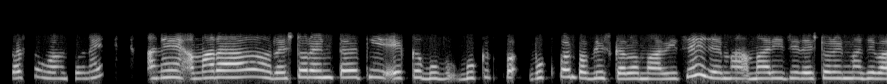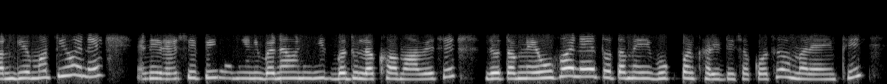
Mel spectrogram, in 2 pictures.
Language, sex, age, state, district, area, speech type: Gujarati, female, 18-30, Gujarat, Kutch, rural, conversation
